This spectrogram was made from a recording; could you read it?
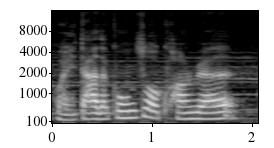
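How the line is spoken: Sighing over phone. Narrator (Chinese): 季轩在电话那头叹气

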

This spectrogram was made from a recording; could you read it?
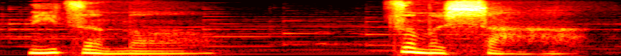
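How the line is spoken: Helpless sigh. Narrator (Chinese): 无奈叹息道

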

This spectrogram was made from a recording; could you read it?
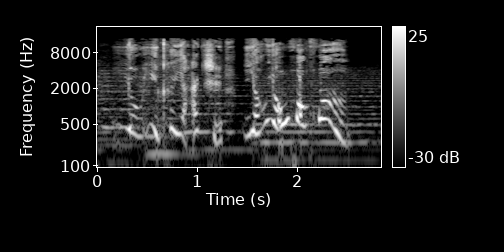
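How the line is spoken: Scream. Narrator (Chinese): 女仆尖叫

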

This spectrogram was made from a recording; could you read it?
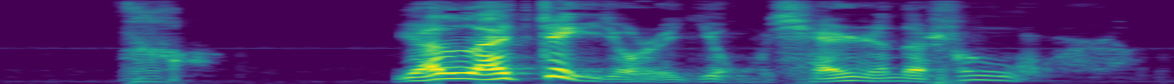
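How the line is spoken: Inner sigh of wonder. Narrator (Chinese): 心中还不免感叹道

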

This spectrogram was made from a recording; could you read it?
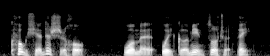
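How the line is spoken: Serious. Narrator (Chinese): 他很严肃的说了一句

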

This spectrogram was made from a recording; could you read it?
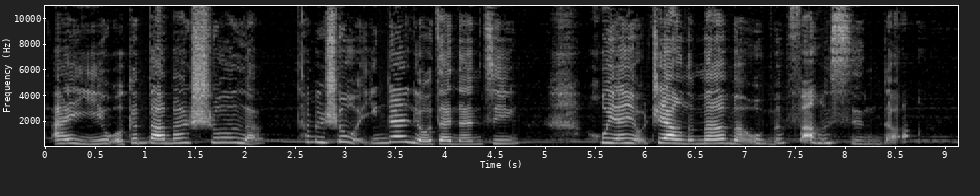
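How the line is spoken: Sobbing loudly. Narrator (Chinese): 她大哭说

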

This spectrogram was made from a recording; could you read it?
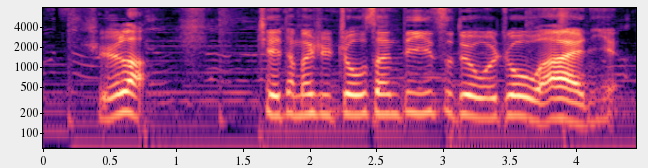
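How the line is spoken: Tearful voice. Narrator (Chinese): 她带着哭腔说

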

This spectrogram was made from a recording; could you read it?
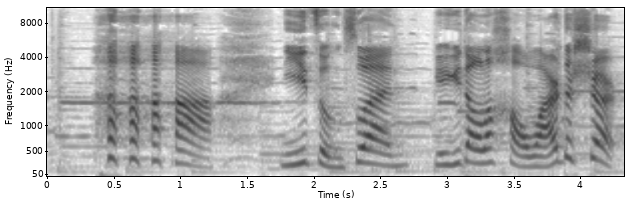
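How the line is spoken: Father bursting into laughter. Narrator (Chinese): 爸爸突然大笑说

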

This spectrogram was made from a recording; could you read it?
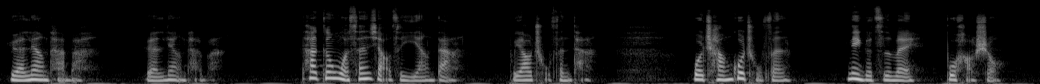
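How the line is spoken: Old man sighing. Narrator (Chinese): 老校长长叹一声

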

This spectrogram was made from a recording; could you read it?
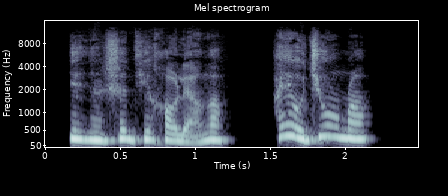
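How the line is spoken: Trembling voice, asking. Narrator (Chinese): 冯丽颤声着问道

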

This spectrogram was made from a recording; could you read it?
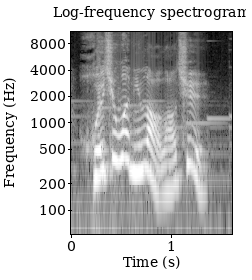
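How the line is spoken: Loud answer. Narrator (Chinese): 他……大声的回答说

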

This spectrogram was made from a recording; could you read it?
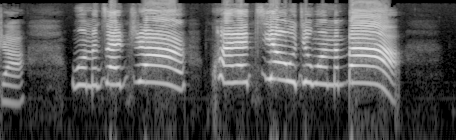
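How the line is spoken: Desperate loud cries. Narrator (Chinese): 他们挣扎着，高声呼救着

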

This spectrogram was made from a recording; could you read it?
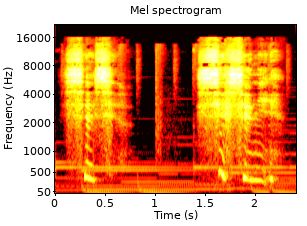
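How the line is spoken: Emotional crying. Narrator (Chinese): 琳达一边激动的哭泣，一边说道

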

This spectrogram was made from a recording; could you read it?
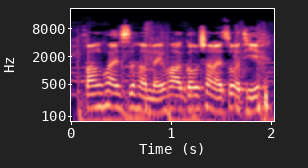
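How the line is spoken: Calm flat teacher. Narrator (Chinese): 初中老师淡淡的说道

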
